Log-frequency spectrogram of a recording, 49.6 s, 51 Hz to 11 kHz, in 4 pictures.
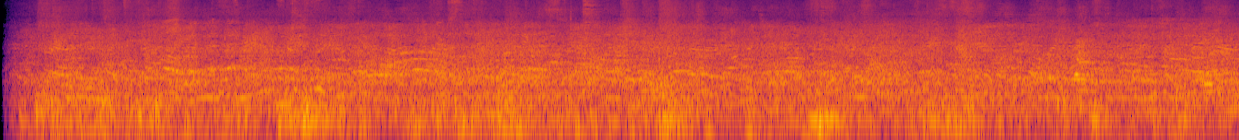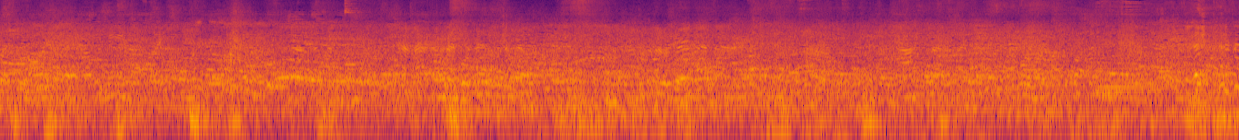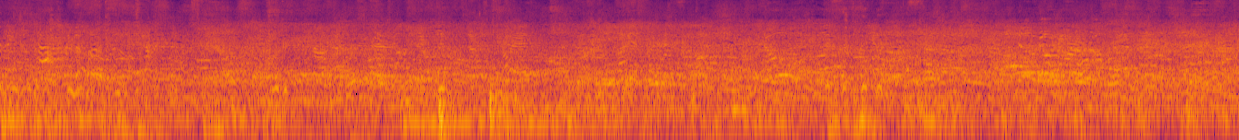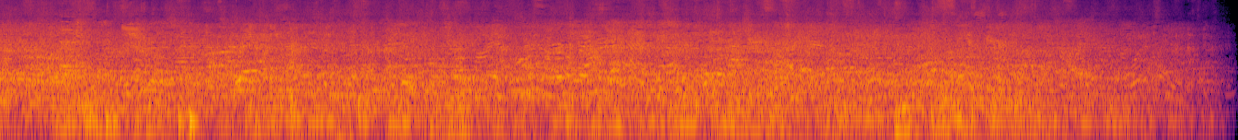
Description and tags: Town Hall Ambience
Zoom H2N recording of people talking in big indoor hall in rural Manitoba, Canada.
Hall, Talking, Town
